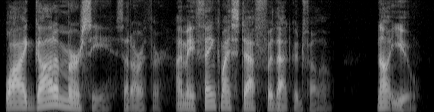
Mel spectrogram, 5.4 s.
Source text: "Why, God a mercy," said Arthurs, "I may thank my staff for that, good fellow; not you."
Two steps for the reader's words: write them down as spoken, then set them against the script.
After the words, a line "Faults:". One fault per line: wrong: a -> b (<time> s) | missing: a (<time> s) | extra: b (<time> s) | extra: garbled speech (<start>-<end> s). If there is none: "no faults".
"Why, God a mercy," said Arthur, "I may thank my staff for that, good fellow; not you."
Faults:
wrong: Arthurs -> Arthur (1.7 s)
